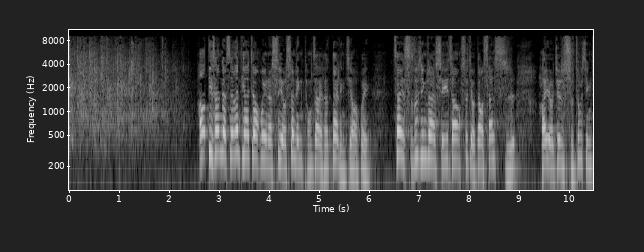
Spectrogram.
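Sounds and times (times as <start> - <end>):
church congregation applause for young fellowship members: 0.0 - 2.5
speech: 2.6 - 10.4.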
